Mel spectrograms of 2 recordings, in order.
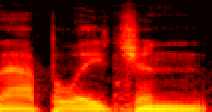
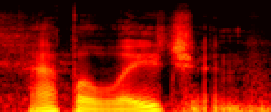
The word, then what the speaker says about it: Appalachian: Because there's a divide. It's, more northern, you tend to say Appalachian. Oh, really? Southern, you tend to say more Appalachian.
